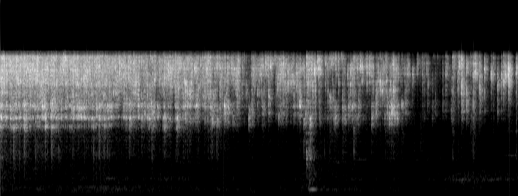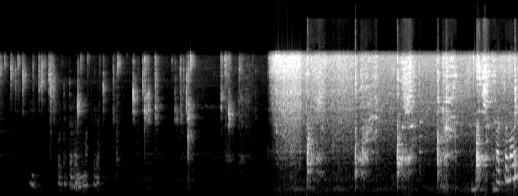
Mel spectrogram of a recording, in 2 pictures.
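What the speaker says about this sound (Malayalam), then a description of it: "കുമ്പളങ്ങയും തേങ്ങയും എല്ലാം കൂടെ മിക്സ് ചെയ്ത് വെച്ചിരിക്കുന്നത് ഇതിലേക്ക് ചേർത്ത് കൊടുക്കുക" Ash gourd and grated coconut thoran is stir-fried in a pan for a Kerala-style home dish. A loud sizzle at first quiets into scraping stirs, then the sizzling rises loudly again.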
